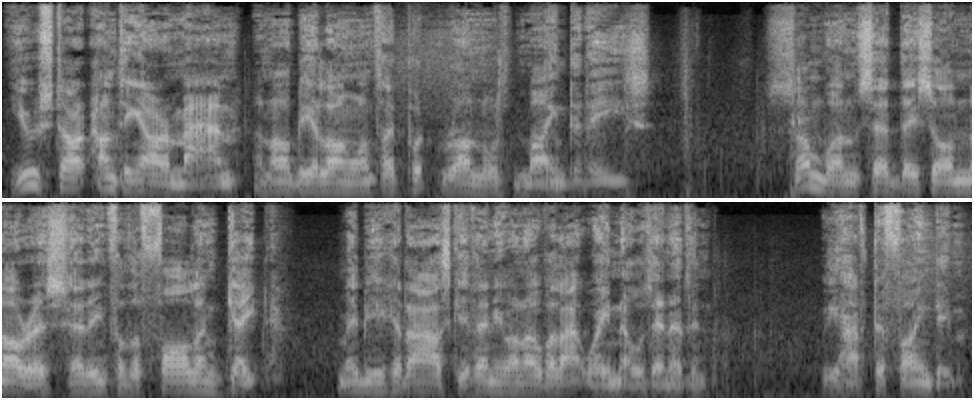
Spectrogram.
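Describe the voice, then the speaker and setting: Actor as a gravelly, calm peacemaker. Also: male voice, medium pitch, moderate pace, a little hiss or hum, natural voice. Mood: calm, placating. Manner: soothing, steady. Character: calm, placating working man, quietly protective. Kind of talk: video game voice acting.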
